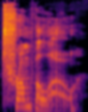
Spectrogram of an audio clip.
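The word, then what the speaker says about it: Trempealeau: Okay, what's crazy about this one is it's pronounced Trumpo. Trumpo. I was debating between an O or an ooh sound on the end.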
